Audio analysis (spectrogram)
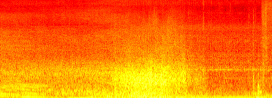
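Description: An emergency response vehicle's engine rumbles as it approaches along a street, its noise swelling steadily to a peak midway, then settling into a lower idle as the vehicle pulls up, with a brief clunk near the end.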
